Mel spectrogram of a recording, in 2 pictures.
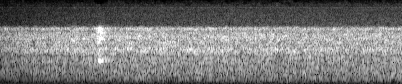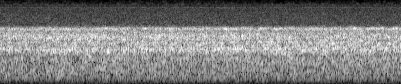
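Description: Steady hiss of an open voice communications loop during a pause between calls, cut off sharply above the upper voice range as a radio channel is. A faint click comes about a second in.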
